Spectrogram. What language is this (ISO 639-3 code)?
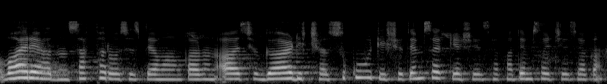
kas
